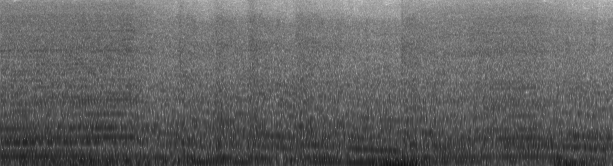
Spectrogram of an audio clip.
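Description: A racing car engine drops in pitch with quick downshifts as it brakes.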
